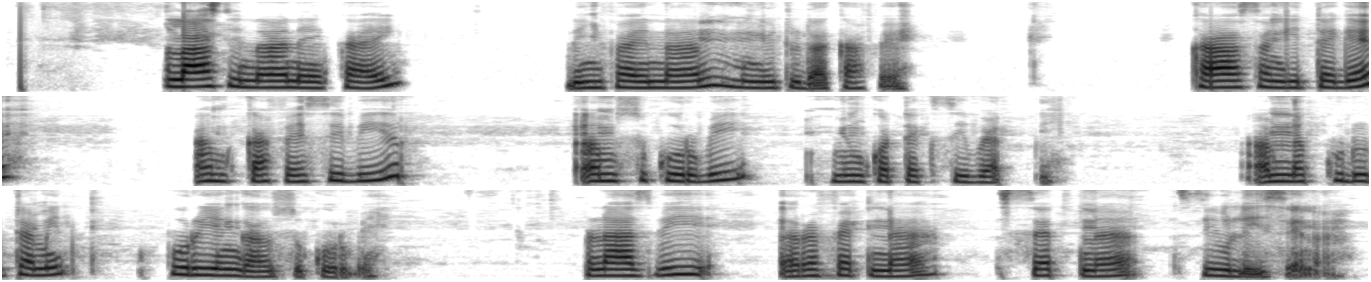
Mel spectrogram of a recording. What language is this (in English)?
Wolof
